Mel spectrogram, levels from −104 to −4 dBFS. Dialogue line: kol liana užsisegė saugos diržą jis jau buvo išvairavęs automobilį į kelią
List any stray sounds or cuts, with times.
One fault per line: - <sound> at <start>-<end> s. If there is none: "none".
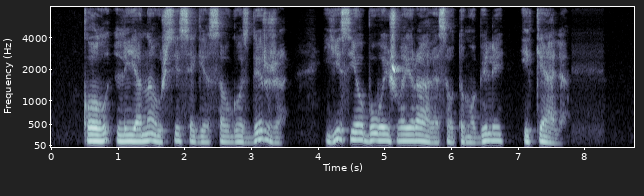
none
